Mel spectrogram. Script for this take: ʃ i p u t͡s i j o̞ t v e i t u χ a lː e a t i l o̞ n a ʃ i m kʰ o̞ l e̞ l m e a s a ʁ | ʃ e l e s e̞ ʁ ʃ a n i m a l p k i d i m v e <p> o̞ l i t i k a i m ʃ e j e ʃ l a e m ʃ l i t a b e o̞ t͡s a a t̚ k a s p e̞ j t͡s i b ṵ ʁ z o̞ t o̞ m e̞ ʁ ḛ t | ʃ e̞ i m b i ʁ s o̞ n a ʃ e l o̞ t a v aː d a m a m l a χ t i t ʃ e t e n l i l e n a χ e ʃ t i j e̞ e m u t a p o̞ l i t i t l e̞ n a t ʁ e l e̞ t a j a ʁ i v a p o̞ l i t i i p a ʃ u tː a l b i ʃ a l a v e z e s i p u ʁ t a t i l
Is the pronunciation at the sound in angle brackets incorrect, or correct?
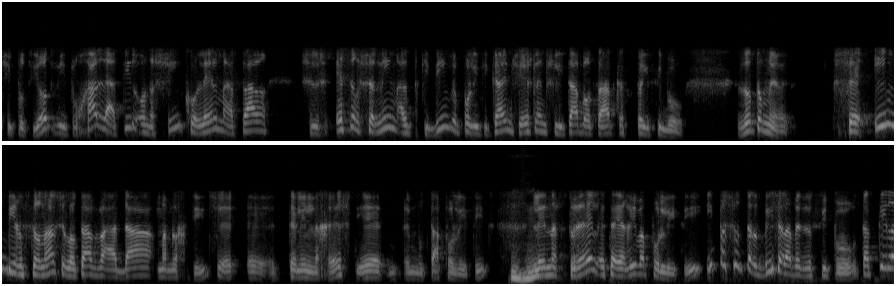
correct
